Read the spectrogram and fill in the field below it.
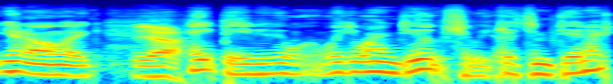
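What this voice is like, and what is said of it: Put-on weird Brooklyn accent. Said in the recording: “he talks like this, and he's like really weird, and he's got this Brooklyn accent and stuff, so it's like really strange ... stop talking like that”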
